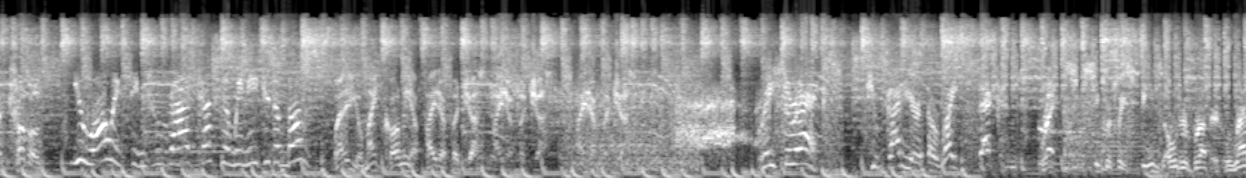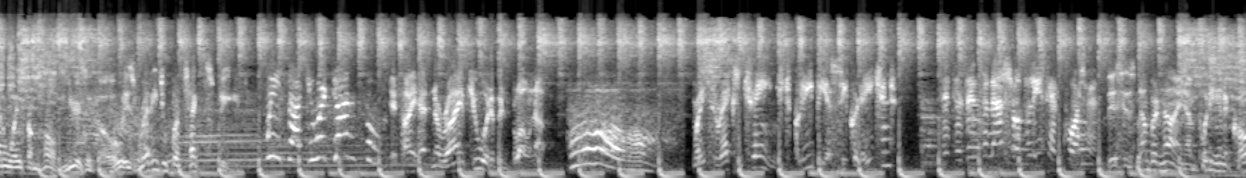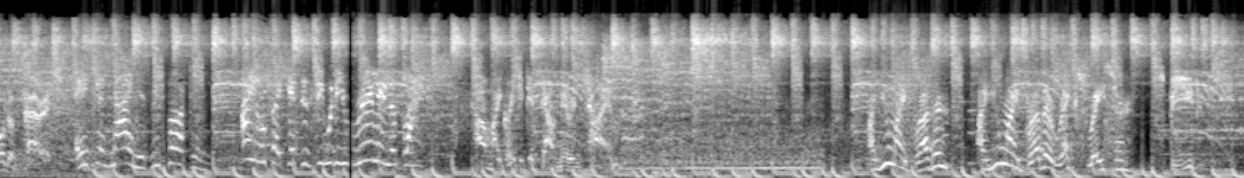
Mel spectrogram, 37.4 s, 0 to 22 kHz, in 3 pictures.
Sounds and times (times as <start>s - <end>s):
Music: 0.0s - 37.3s.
